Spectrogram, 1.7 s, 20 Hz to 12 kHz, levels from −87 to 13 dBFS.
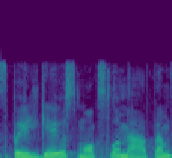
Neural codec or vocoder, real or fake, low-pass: none; real; 7.2 kHz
